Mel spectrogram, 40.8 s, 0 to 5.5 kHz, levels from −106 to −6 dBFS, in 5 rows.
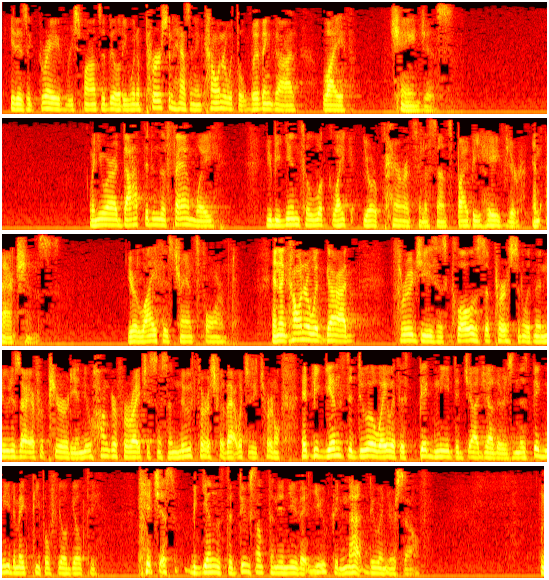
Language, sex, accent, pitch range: English, male, American, 85-135 Hz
